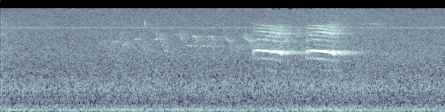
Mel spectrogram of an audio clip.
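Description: A bird calling twice in the middle: two clear high notes about half a second apart, with fainter bird notes just before, over a steady low rumble.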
